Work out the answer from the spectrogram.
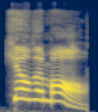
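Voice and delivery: read-aloud crowd yell. Acted. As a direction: shout it from the crowd. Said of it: "yelled more".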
